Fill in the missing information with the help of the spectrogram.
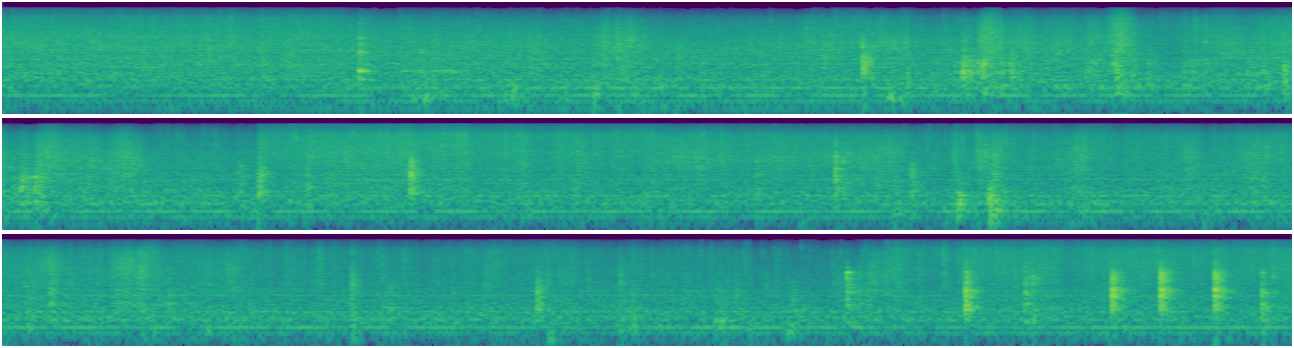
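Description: Rice and beans sizzling in a hot frying pan as they are stirred with a wooden spoon. The spoon scrapes and knocks against the pan, and the knocks come quicker near the end.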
